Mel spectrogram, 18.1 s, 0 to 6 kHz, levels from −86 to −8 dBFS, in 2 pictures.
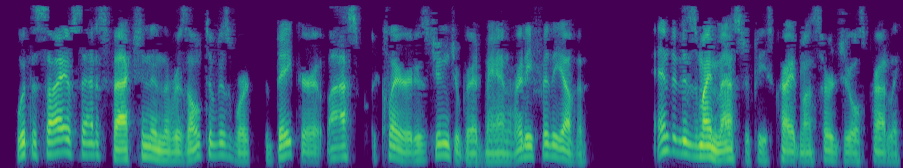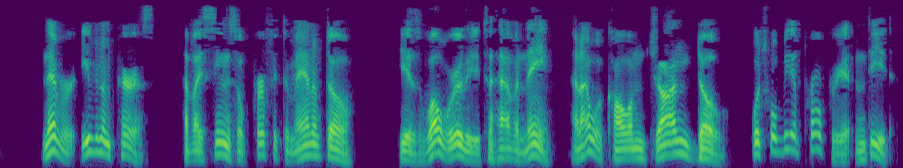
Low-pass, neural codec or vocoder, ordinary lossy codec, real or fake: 5.4 kHz; autoencoder, 48 kHz, 32 numbers a frame, DAC-VAE, trained on Japanese speech; MP3, 24 kbps; fake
